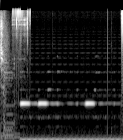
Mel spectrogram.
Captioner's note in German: Piepsen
